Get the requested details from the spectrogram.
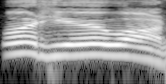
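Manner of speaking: very high, shrill, surly put-on Irish accent. Retelling a visit to a New York bar, imitating a surly Irish bartender. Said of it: "They're just doing the Irish accent thing".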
